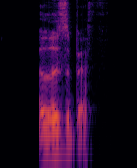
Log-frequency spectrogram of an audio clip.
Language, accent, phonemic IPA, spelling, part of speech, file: English, Canada, /ɪˈlɪzəbəθ/, Elizabeth, proper noun, En-ca-Elizabeth.opus
- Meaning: 1. A female given name from Hebrew, popular since the 16th century 2. A surname originating as a matronymic 3. A suburb of Adelaide, Australia; named for Elizabeth II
